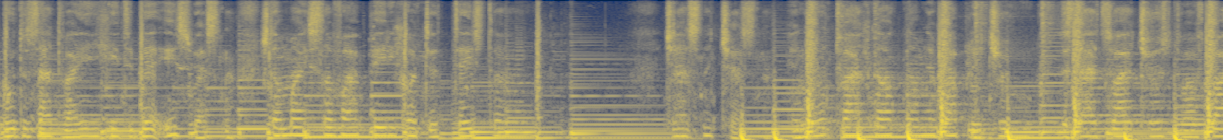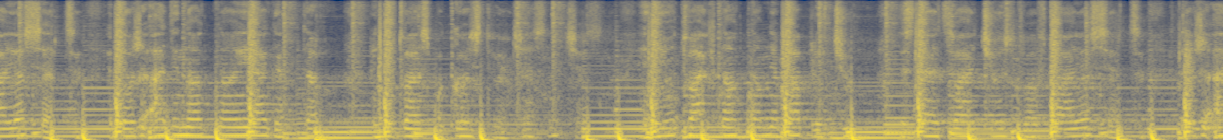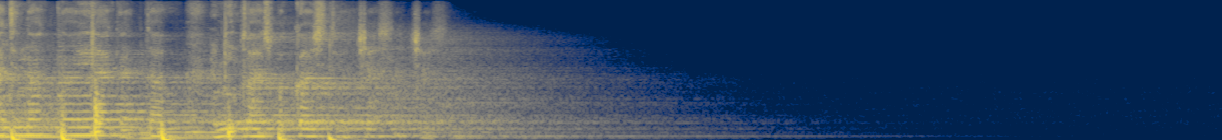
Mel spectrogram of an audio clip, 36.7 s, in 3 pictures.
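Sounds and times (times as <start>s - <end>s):
acoustic music: 0.0s - 28.2s.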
